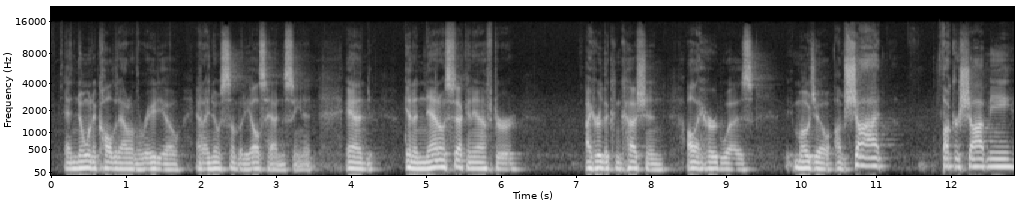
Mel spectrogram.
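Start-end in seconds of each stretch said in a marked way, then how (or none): 9.9-12.9 put-on angry cry. Retelling a partner's cry after being shot: imitating an angry yell. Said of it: "he's just yelling, but he was pissed".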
